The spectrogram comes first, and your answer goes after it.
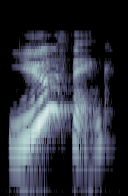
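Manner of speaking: a loud scornful "You think?"; loud, contemptuous retort; utmost contempt. A narrator's reading. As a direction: sneer at the very idea. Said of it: "voice expressed the utmost contempt".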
